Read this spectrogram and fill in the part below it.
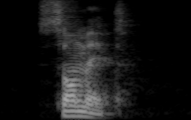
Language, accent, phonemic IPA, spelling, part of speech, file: French, France, /sɑ̃ mɛtʁ/, 100 mètres, noun, LL-Q150 (fra)-100 mètres.wav
- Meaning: 100 metres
